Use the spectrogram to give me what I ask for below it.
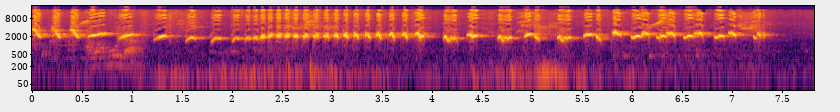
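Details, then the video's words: Greater green leafbird, a caged bird kept to provoke other birds into replying and fighting, singing a rapid, varied run of whistled and chattering notes around a fast trill, with a low rumble of background noise. "Cucak ijo lain liat dan dengar kicauannya bakal nyaut+gacor+tarung"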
